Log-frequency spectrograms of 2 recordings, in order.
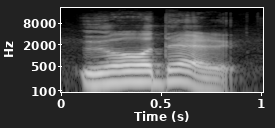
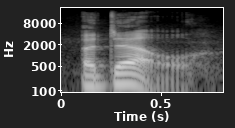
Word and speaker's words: Adele: 그래서 약간 아델이 아니라 사실은 어델, 어델 이런 느낌이거든요. 그래서 대를 좀 붙여서 발음한다는 느낌으로 Adele, Adele 이렇게 발음하시면 되겠습니다.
